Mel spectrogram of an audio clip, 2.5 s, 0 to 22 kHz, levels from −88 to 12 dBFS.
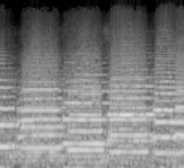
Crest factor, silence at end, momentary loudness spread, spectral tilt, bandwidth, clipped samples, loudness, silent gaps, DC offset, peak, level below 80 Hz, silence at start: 4 dB; 0 s; 2 LU; -3.5 dB/octave; 18 kHz; 2%; -4 LUFS; none; under 0.1%; 0 dBFS; -32 dBFS; 0 s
